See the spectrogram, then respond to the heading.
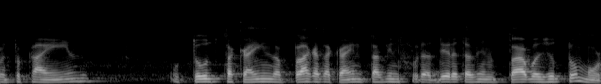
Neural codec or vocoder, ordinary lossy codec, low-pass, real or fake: codec, 16 kHz, 4 kbps, X-Codec, HuBERT features, trained on balanced general audio; none; none; fake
